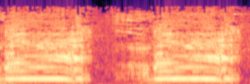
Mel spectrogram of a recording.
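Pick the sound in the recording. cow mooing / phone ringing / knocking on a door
cow mooing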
